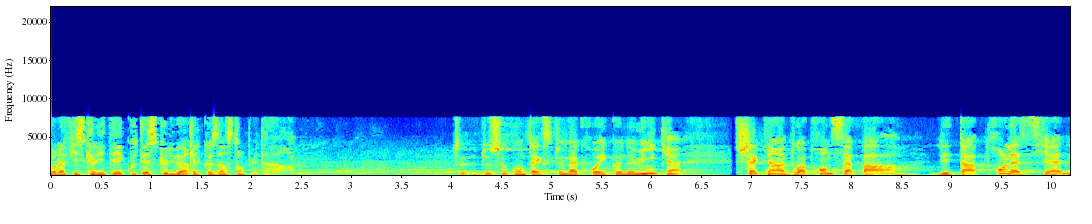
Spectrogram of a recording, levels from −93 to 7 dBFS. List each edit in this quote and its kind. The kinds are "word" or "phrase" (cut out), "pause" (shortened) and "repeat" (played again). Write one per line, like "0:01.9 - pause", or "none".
0:01.4 - phrase
0:04.0 - phrase
0:06.8 - pause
